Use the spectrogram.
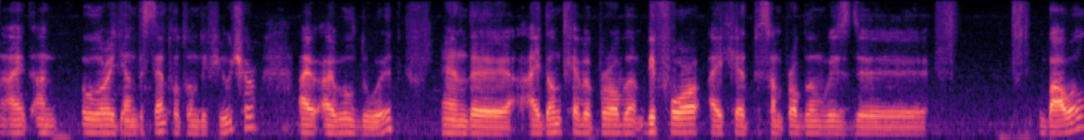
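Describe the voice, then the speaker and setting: A man's fairly low voice, flat and monotone, at a fairly slow pace with long, frequent pauses. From Ukraine. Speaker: spinal cord injury patient. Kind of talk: interview. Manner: halting.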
